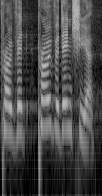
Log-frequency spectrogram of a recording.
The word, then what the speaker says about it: providentia: It's a Latin word, providence, and it means, you know, in Latin it's pronounced providentia.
